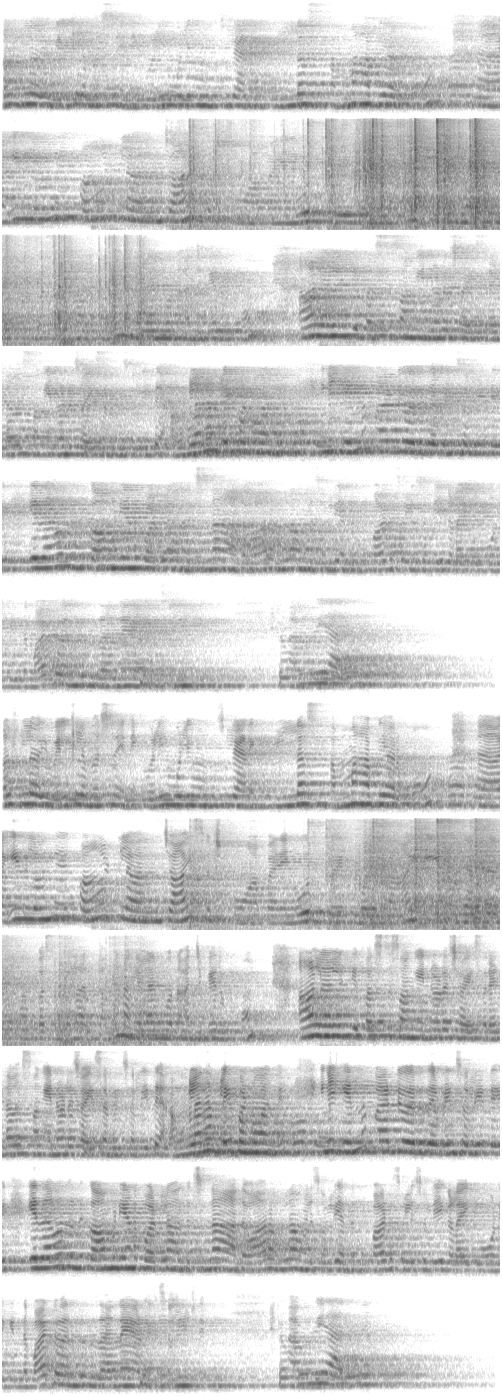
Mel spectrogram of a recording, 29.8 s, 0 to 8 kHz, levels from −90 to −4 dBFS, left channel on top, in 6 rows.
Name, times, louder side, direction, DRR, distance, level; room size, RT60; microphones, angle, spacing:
voice 1, 0.0-26.8 27.8-28.1, right 2 dB, 55° right, 4 dB, 0.8 m, -42 dB
voice 2, 4.4-4.9 17.8-18.2 26.3-26.6 27.2-28.6, right 2 dB, 20° right, 1 dB, 0.4 m, -48 dB
sound 1, 6.6-11.5 13.1-13.2, left 6 dB, 50° left, 0.5 m, -42 dB
7.9 x 7.4 x 5.3 m, 2.5 s
head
